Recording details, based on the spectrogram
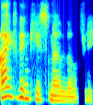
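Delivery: hushed, soft half-whisper under the breath. Voicing a character who leans close to another character: half-whispering. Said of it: "she's kind of whispering to her".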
